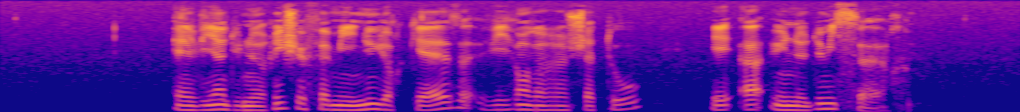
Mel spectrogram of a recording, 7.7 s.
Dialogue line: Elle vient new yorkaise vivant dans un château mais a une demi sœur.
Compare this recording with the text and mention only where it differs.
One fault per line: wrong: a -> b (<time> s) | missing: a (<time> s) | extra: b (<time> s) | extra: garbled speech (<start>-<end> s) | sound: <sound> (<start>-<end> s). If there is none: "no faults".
extra: d'une riche famille (1.7 s)
wrong: mais -> et (5.3 s)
